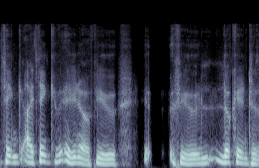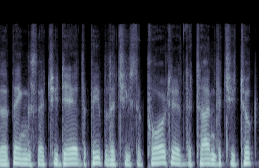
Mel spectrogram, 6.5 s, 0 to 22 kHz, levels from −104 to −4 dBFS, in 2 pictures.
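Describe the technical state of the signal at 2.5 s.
At 2.5 s the speech is intact, with no dropout, glitch or other fault in the signal at that moment.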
